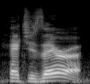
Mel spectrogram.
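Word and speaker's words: Hechicera: They told me it says Hechizara.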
